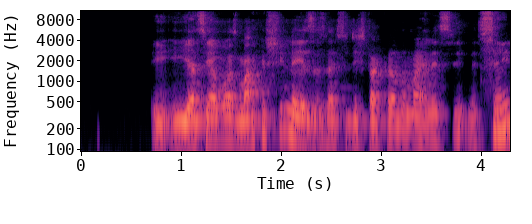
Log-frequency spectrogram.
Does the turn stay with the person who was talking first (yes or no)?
no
